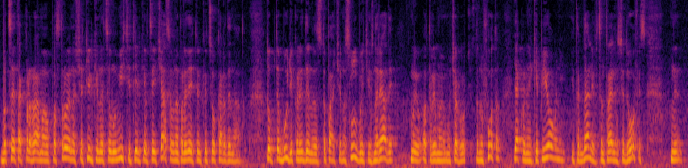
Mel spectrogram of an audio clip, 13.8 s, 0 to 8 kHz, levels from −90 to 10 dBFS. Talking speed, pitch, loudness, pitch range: 185 wpm, 155 Hz, -17 LUFS, 145-165 Hz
